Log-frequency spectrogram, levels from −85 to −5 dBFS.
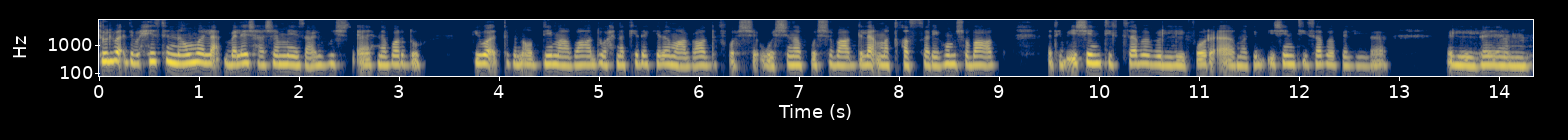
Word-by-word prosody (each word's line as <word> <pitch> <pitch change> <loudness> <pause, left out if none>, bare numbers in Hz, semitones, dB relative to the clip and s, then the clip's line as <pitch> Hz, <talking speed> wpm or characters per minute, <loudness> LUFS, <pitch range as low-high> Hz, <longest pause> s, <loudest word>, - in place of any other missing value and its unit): طول 265 0 +8
الوقت 265 -2 +6
باحس 260 +3 +2
إن 235 -3 +8
همّ 235 +3 +7
لأ 230 - +3
بلاش 225 +1 +2
عشان 205 +2 -1
ما 210 -1 +3
يزعلوش، 200 +2 -4
يعني 100 - 0
إحنا 200 - -1
برضو 215 +1 -2 0.5
في 230 - +2
وقت 230 0 +3
بنقضيه 215 0 -1
مع 195 -2 +1
بعض، 205 +2 -2
وإحنا 200 0 -2
كده 220 +1 -3
كده 215 0 0
مع 180 -3 +1
بعض 190 +2 -3
في 205 - -21
وش 175 - -7
وشنا 200 +2 -1
في 200 - -18
وش 200 +3 -6
بعض، 195 -1 -1
لأ 205 - +2
ما 195 -1 0
تخسّريهمش 200 +1 -2
بعض، 200 -1 0 0.5
ما - - -5
تبقيش - - -2
أنتِ 230 0 +5
السبب 215 +1 -1
الفُرقة، 195 - 0
ما 190 -1 -3
تبقيش 200 +2 -7
أنتِ 215 +1 -1
سبب 210 +1 -3
ال 190 +2 -8 0.6
ال 195 -3 +2
آمم... 190 -1 +1
205 Hz, 190 wpm, -24 LUFS, 195-220 Hz, 0.6 s, طول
